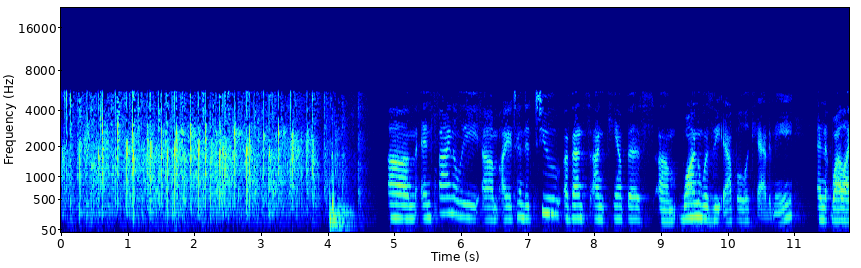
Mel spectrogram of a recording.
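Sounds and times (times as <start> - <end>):
audience round of applause: 0.0 - 4.1
speech: 5.0 - 11.8.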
